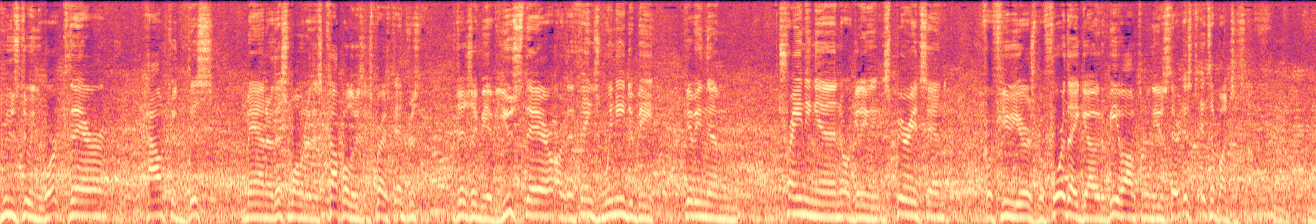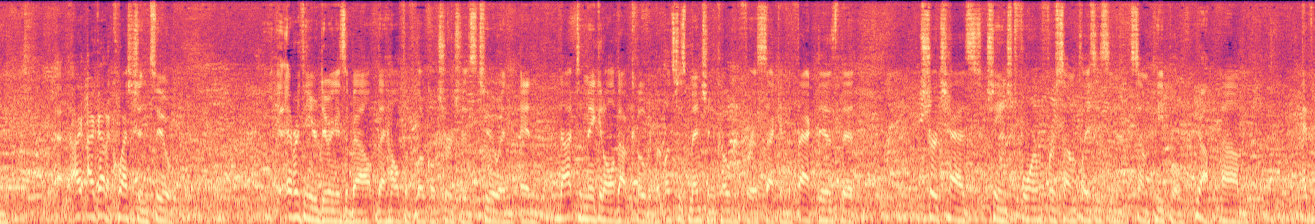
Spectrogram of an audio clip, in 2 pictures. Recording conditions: busy venue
